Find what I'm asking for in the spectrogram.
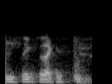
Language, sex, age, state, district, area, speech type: Assamese, male, 30-45, Assam, Nagaon, rural, conversation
